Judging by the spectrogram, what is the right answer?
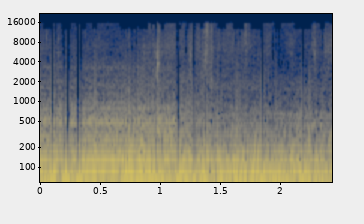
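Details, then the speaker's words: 2021 Toyota Prius Hybrid at 24,000 miles under full throttle: deep, uneven rumble builds as the petrol engine cuts in smoothly, powering the axle and charging the battery; normal operation. "mesinnya sudah menyala. Lihatlah panah-panah itu. Jadi dari sebelah kiri, mesin pembakaran internal bensin sedang beroperasi."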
